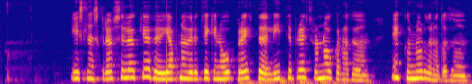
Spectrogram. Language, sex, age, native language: Icelandic, female, 40-49, Icelandic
